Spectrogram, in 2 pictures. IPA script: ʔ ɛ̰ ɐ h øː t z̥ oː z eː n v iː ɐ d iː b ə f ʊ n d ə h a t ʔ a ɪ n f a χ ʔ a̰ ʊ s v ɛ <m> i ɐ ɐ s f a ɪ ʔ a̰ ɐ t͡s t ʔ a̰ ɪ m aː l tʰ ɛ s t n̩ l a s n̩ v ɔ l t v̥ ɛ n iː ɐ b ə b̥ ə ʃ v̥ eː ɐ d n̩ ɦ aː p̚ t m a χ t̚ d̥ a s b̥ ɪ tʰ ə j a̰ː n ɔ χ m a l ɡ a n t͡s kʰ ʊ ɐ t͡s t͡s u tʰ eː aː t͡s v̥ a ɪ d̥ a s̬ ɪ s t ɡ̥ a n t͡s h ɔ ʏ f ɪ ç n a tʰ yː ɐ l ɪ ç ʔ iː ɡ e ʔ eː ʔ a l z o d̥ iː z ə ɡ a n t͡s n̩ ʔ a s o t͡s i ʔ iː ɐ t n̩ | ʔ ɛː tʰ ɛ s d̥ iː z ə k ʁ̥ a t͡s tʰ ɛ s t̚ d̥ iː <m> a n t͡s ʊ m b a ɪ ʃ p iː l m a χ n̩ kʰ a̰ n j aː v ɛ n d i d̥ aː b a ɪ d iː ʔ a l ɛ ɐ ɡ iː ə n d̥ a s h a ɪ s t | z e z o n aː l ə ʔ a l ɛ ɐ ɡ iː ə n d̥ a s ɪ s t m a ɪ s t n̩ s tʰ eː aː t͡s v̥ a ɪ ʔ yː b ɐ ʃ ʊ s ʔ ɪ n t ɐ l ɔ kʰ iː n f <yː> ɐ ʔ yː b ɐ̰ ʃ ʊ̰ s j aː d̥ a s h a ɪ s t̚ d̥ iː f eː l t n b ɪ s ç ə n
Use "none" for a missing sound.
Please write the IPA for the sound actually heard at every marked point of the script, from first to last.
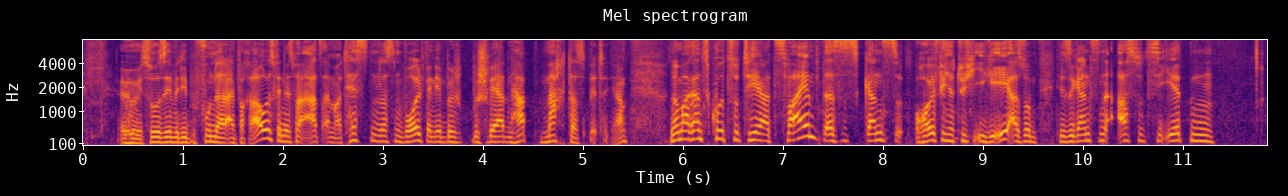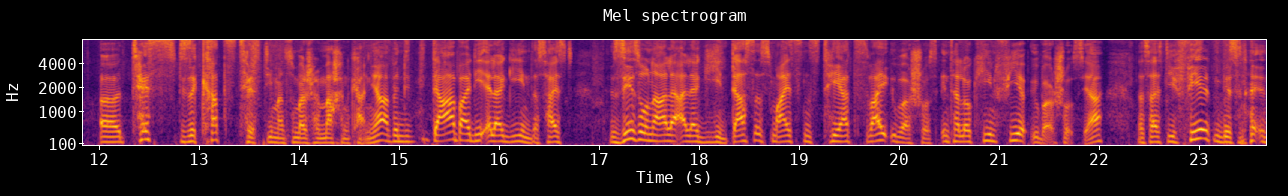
n, m, iː

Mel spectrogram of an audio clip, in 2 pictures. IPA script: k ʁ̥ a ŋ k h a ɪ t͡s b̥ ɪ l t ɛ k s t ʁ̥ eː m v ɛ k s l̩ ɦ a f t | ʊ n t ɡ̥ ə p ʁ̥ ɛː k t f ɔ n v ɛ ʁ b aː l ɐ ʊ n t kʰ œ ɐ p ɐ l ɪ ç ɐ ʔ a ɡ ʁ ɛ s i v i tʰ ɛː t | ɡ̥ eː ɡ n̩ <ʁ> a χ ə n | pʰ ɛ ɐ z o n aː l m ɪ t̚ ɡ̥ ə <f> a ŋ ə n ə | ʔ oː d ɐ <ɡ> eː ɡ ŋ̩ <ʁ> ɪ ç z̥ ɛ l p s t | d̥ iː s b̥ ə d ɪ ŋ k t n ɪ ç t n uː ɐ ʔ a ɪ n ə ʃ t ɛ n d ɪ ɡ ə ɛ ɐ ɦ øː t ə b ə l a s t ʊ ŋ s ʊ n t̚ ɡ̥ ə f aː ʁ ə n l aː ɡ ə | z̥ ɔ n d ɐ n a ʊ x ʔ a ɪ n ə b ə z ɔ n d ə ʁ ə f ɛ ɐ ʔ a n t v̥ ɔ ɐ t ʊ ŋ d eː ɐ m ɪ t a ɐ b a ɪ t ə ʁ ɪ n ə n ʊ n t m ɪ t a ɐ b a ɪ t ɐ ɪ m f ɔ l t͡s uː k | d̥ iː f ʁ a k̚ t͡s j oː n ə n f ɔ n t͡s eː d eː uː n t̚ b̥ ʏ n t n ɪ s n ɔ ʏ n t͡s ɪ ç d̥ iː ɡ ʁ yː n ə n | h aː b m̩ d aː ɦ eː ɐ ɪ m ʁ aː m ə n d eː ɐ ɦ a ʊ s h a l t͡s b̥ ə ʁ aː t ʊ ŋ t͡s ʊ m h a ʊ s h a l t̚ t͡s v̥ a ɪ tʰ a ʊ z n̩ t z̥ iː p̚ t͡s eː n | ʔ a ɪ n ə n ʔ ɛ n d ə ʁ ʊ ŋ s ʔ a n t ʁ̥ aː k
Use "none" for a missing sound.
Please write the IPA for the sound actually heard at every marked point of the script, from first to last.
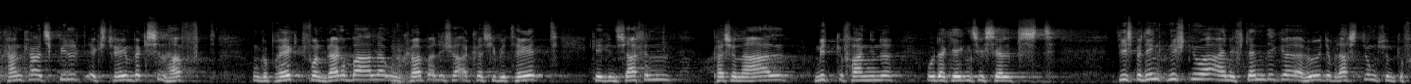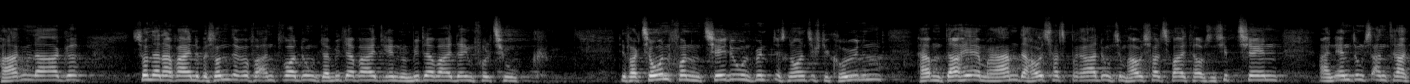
z, f, ɡ, z

